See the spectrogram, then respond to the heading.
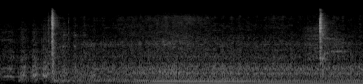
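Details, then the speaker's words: Ford EcoBoost van restarted after repair of a defective factory crimp splice in the engine harness, 13.9 V on OBD2 before cranking: two sharp clicks, then a quiet, steady idle with no misses, a clean, healthy start. "we're going to take this pastry van on one more test drive it has to be absolutely Flawless so OBD2 data 13.9 13.9 we're starting off great let's fire it"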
